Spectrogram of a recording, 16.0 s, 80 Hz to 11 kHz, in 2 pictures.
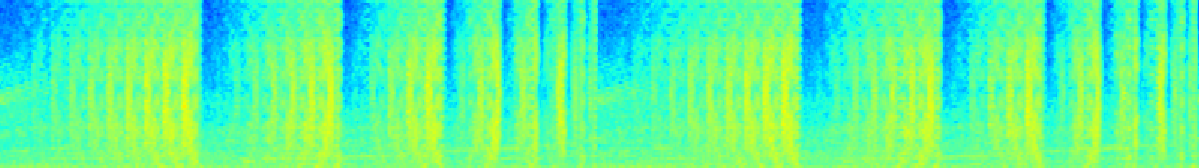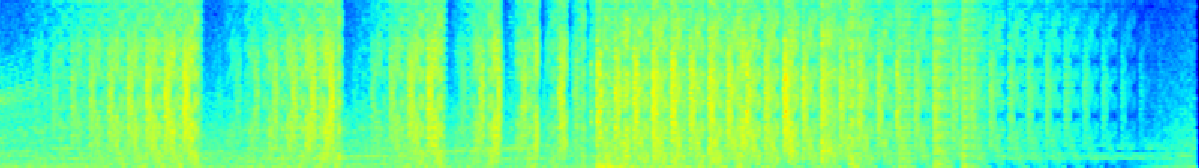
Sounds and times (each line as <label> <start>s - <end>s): charging power magical explosion power explosion magic blast 12.0s - 15.6s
